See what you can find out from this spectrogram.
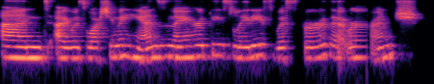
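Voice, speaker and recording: An American woman telling lively stories on a panel, often breaking into laughter. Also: mid-range voice, moderate pace. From United States. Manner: animated, laughs often, storytelling. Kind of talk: casual panel discussion. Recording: echoey room.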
